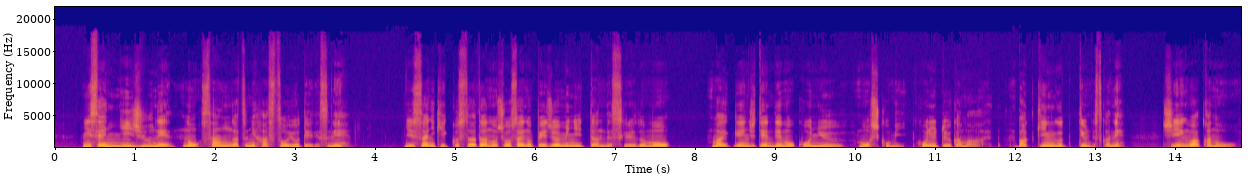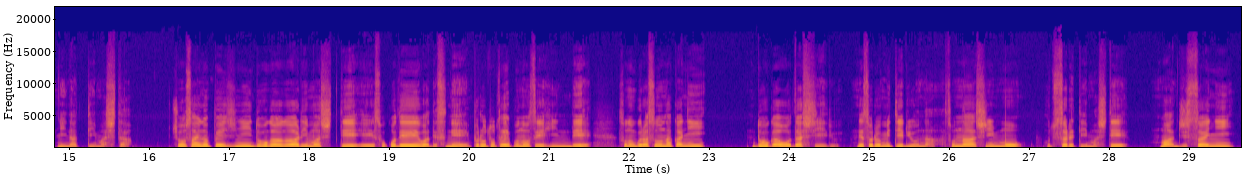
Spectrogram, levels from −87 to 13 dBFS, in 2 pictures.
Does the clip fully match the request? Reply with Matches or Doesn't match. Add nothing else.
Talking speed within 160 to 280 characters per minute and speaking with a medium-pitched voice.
Doesn't match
